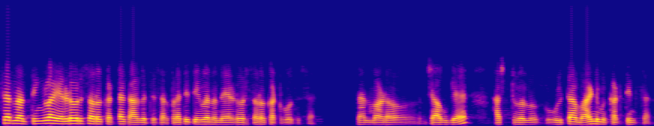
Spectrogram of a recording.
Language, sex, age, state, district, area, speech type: Kannada, male, 18-30, Karnataka, Koppal, rural, conversation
